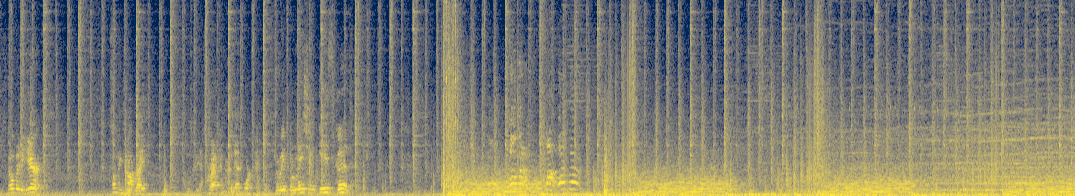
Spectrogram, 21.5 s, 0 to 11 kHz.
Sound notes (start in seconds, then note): 8.8 gunshots booming; 13.1 suspenseful music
